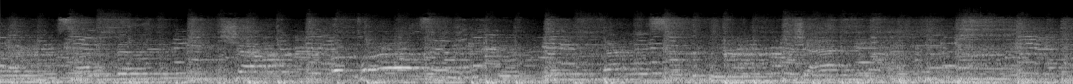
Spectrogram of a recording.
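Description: Live rock band played through a concert PA and recorded from the crowd: electric guitar, bass and drums with a singing voice, loud and steady.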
